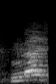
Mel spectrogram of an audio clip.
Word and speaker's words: night: نایټ کې د جي ایچ نه تلفظ کېږي مرګلو، ولې ځکه چې د آی نه شاته راغلی.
